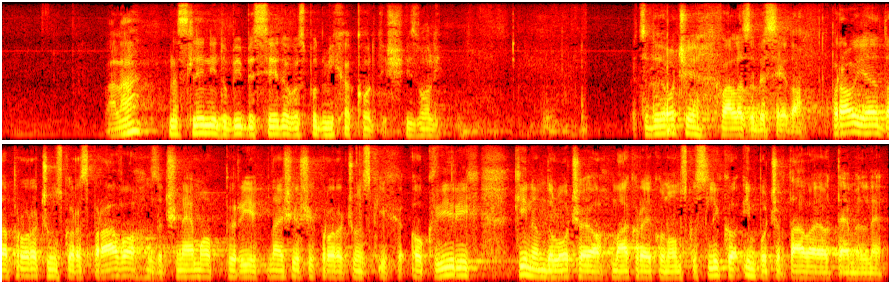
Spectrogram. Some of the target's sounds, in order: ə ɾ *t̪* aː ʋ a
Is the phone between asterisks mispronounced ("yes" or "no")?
no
